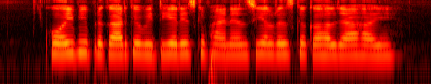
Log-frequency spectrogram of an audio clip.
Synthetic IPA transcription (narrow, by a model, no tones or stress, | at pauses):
koːibʱipɾɐkaːɾkeʋɪd̪ijəɾɪskpʰaːɪnɛ̃ːnsijəlɾɪskkəɦəld͡ʒaːɦaːi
